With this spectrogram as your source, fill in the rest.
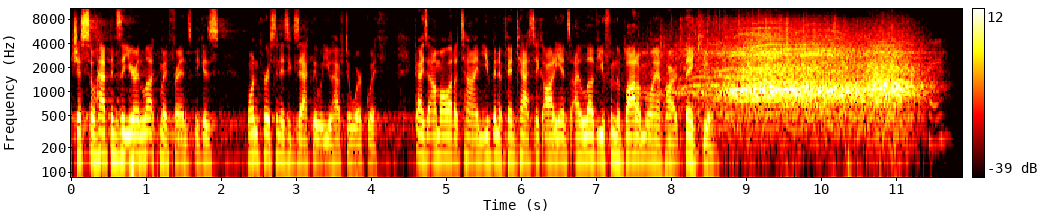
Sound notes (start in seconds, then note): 7.6 audience cheering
